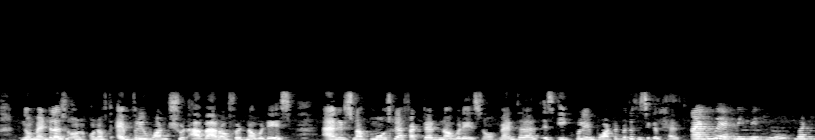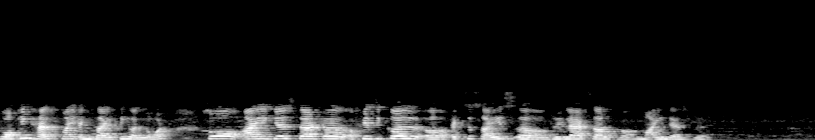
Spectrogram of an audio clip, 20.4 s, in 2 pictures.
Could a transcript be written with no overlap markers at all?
Yes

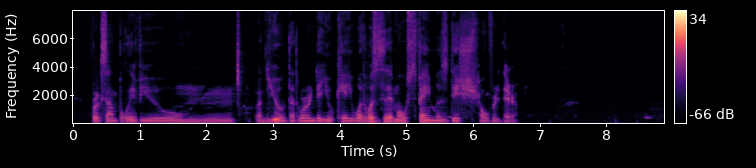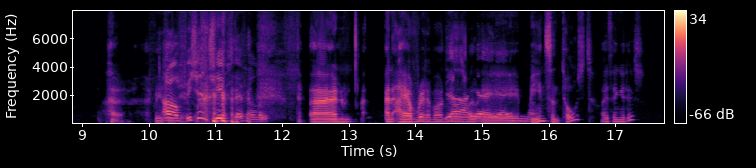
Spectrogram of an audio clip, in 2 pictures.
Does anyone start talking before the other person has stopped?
Yes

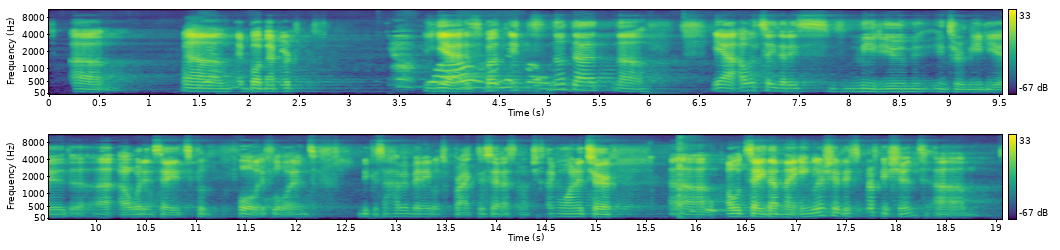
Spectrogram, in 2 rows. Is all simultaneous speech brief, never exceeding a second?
No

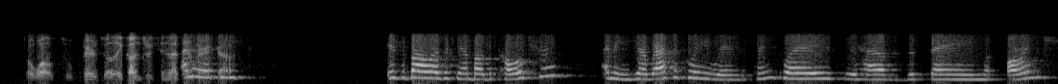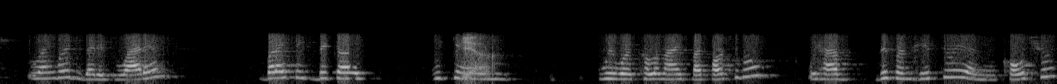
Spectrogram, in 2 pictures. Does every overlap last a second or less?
Yes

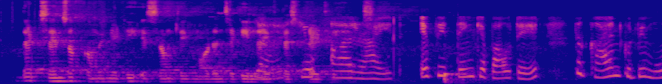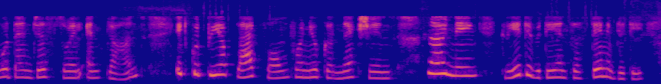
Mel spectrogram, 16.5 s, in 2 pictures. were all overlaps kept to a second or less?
No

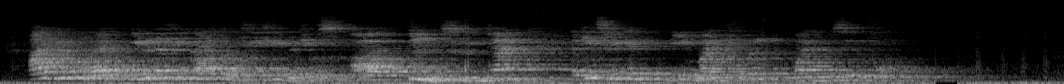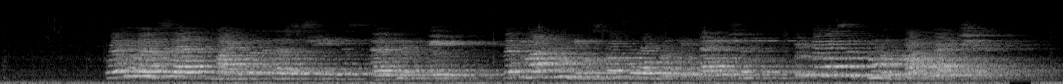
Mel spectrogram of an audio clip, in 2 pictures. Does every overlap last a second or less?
Yes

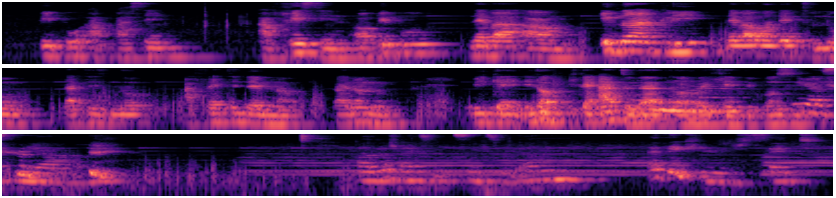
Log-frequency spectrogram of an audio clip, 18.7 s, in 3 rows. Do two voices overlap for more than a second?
Yes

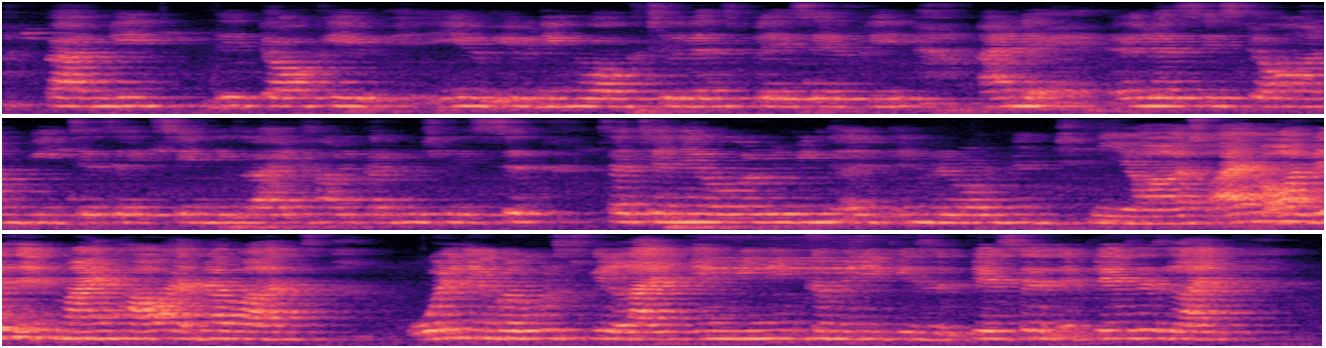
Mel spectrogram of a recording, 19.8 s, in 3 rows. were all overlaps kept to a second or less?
Yes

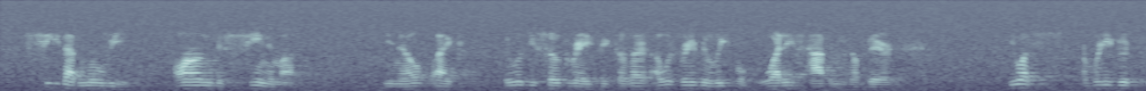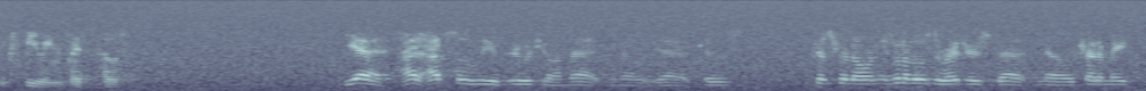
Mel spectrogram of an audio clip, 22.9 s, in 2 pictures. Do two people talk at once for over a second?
No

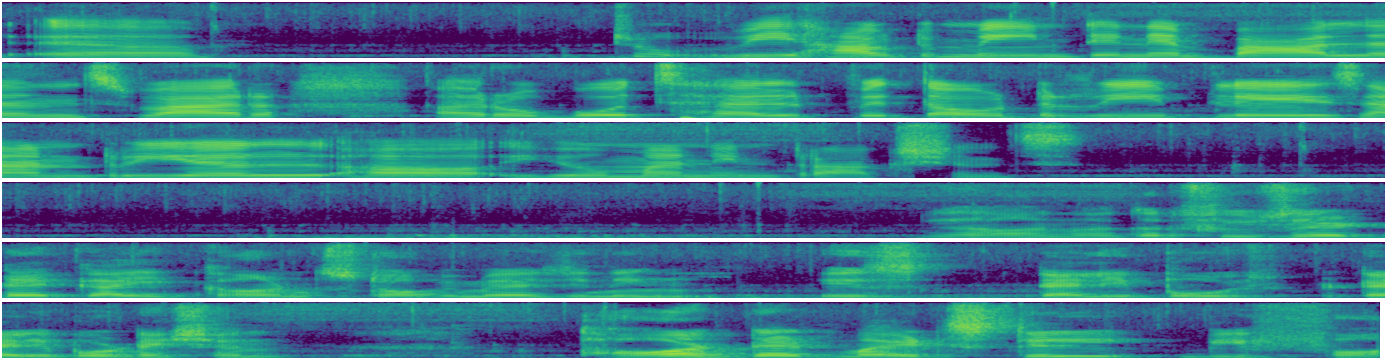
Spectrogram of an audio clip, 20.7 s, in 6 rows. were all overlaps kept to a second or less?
Yes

